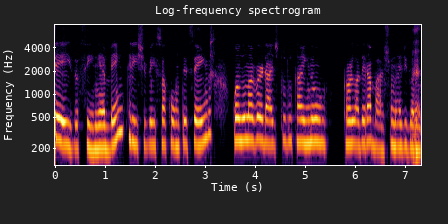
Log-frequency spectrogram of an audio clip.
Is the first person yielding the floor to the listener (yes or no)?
yes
